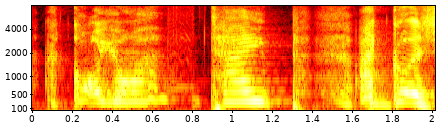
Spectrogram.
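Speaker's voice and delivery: high, loud put-on shout; triumphant mock accusation. She runs after him with the phone, hammed-up triumphant shout. Acted line of woman chasing man.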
